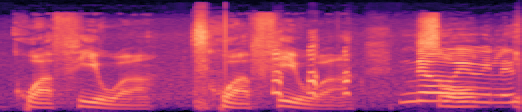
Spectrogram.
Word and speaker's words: coiffure: Yes, that is a loan word in English. It's a loan word in English. Loan words are words which are borrowed from other languages and used in their original form. But in English pronunciation, sometimes you may find some slight difference from what the French speakers may use. But in this case, in English, you say coiffure.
